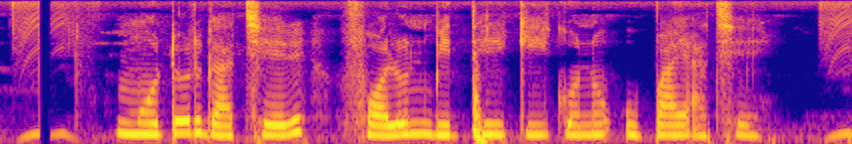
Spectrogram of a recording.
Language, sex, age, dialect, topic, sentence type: Bengali, female, 18-24, Rajbangshi, agriculture, question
